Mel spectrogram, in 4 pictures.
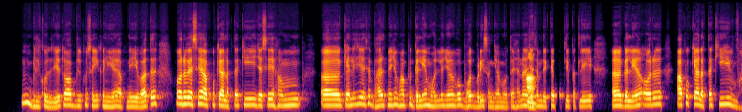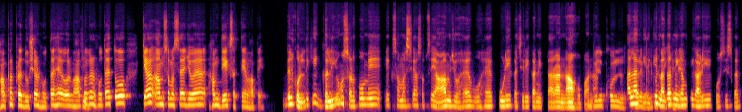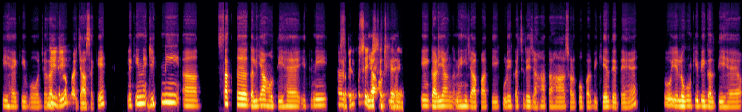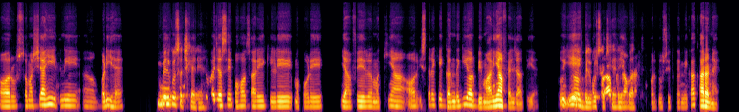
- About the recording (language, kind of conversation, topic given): Hindi, podcast, पर्यावरण बचाने के लिए आप कौन-से छोटे कदम सुझाएंगे?
- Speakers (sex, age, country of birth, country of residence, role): male, 20-24, India, India, host; male, 25-29, India, India, guest
- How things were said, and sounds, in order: none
